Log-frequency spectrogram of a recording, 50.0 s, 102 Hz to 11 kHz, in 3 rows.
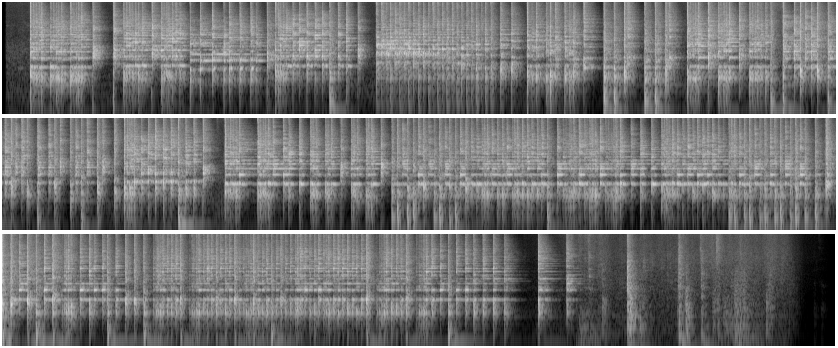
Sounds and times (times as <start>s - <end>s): Drum: 0.5s - 45.2s.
